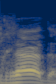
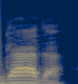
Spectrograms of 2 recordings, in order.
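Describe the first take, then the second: First: "غادة" with a throaty ghain; Arabic ghain. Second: "جادة" with a hard g replacing ghain; English speakers' hard G. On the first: Shown as a demonstration. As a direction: start "غادة" on Arabic gh, not hard g. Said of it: "ما عندهمش الغين في لسانهم". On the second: Retold or imitated. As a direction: say Ghada as "جادة", starting like go. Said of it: "بيقولوا جادة".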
